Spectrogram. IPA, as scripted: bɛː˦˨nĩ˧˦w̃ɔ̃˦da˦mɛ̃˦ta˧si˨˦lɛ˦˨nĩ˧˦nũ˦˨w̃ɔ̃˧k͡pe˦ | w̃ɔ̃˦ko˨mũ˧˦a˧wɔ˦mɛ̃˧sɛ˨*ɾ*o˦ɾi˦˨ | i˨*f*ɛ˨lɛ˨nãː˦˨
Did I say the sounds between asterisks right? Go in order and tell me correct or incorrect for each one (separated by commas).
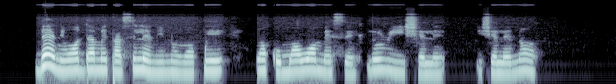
incorrect, incorrect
